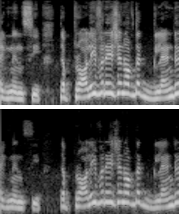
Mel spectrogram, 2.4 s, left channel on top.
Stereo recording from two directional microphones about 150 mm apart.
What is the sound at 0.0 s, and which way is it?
Speech, 60° left (ahead or behind).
